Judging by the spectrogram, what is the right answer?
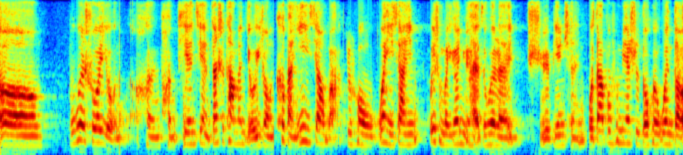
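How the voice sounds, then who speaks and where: In an unremarkable speaking voice, a woman talks at medium pitch. She keeps a moderate pace and lively intonation. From rural China. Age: 20s. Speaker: software programmer. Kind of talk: interview.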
